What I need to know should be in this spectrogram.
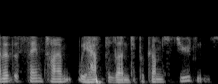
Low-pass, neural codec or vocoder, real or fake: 3.6 kHz; none; real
